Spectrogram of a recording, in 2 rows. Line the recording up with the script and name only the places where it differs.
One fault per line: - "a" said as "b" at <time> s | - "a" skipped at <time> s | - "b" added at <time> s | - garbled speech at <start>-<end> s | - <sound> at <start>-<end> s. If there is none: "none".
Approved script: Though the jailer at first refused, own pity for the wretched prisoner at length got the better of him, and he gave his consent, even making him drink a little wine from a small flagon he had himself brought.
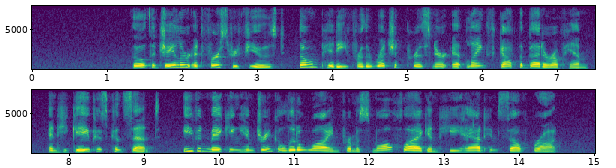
none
